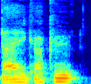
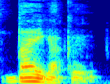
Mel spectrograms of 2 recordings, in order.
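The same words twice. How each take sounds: First: The pitch is low on the first syllable. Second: The pitch is high on the first syllable. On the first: This is the established accurate accent. "for accuracy reasons, you probably stick to saying" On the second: This is a newer way some natives say it. "developing an atamataka or head-high accent"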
